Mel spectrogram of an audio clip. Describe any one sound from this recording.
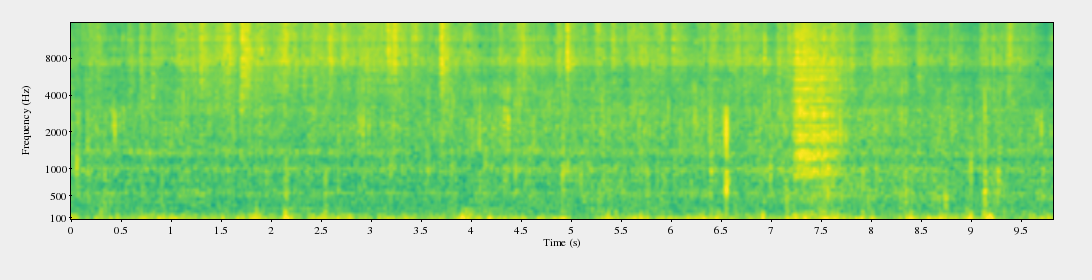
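A horse walks with muffled hoofbeats on soft ground.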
